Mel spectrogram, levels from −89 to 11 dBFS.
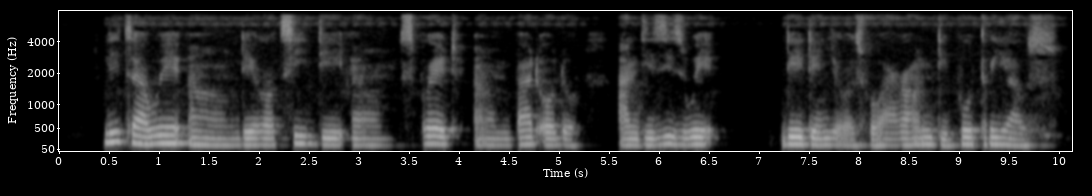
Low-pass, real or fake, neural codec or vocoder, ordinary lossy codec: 7.2 kHz; real; none; MP3, 48 kbps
